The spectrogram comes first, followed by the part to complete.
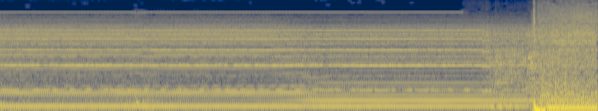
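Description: Doom metal track: distorted electric guitar holding a sustained, ringing chord. It cuts off just before the end.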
